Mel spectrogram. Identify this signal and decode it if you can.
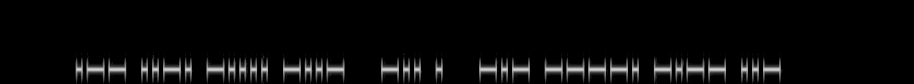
Morse code, heard as a keyed tone, about 22 wpm, 700 Hz. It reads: WF6X DE K9YU
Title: USA Callsign DE Callsign - 4 Characters - 22wpm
